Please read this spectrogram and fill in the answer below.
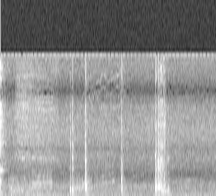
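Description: Faint, steady whir of a running PC's cooling fans, among them the graphics card's aftermarket cooler fan, with a few soft clicks.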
